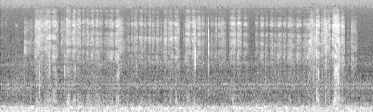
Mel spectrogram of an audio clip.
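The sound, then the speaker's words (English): A lead pencil writing words on paper in steady strokes, with brief pauses between bursts of writing, soft and intimate with no voice. “The next ASMR trigger to test out is writing. So I brought with me my lead pencil, which I love doing my journaling with.”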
